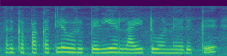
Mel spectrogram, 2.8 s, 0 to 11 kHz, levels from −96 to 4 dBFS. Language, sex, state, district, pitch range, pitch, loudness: Tamil, female, Tamil Nadu, Kanyakumari, 220-240 Hz, 230 Hz, -17 LUFS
